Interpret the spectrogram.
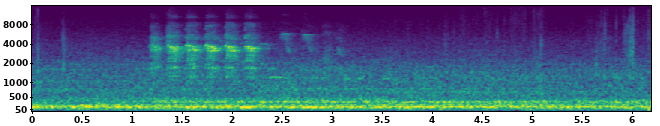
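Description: A bird chirping: a quick run of about nine high chirps about a second in, then a few fainter, higher notes, over a steady low background hum.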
